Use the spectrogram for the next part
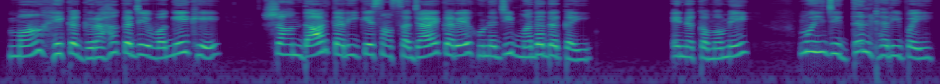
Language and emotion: Sindhi, happy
